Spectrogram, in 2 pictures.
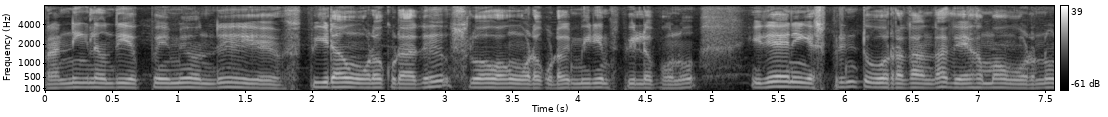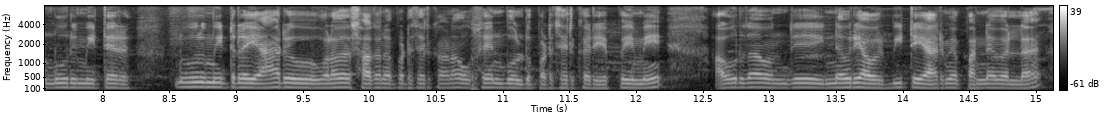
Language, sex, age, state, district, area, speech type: Tamil, male, 18-30, Tamil Nadu, Thanjavur, rural, spontaneous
